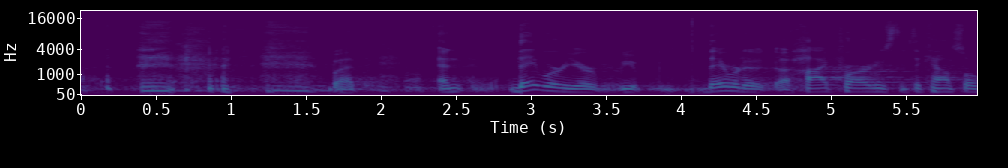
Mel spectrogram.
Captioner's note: laughter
